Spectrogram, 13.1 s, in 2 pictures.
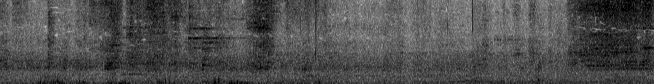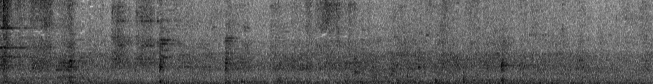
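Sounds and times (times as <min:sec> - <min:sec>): train wheel clicks: 0:00.0 - 0:12.2
steel wheels rumbling on rail: 0:00.0 - 0:13.0.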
